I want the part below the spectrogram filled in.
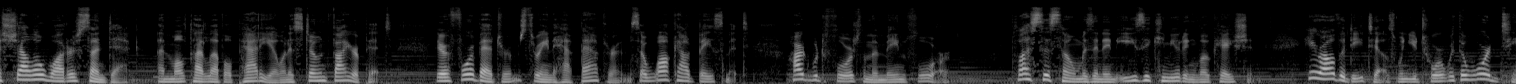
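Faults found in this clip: Drift correction step, 8.08 to 10.23 s: sound drops about a semitone (near 100 cents) and runs 5.6% slow, then snaps back to normal rate. Likely a clock-sync resampler stepping its rate to refill the buffer. Unlike wow or flutter, one flat offset with abrupt edges, no wobble. Speed and pitch move together, ruling out a pitch-shift fault.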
